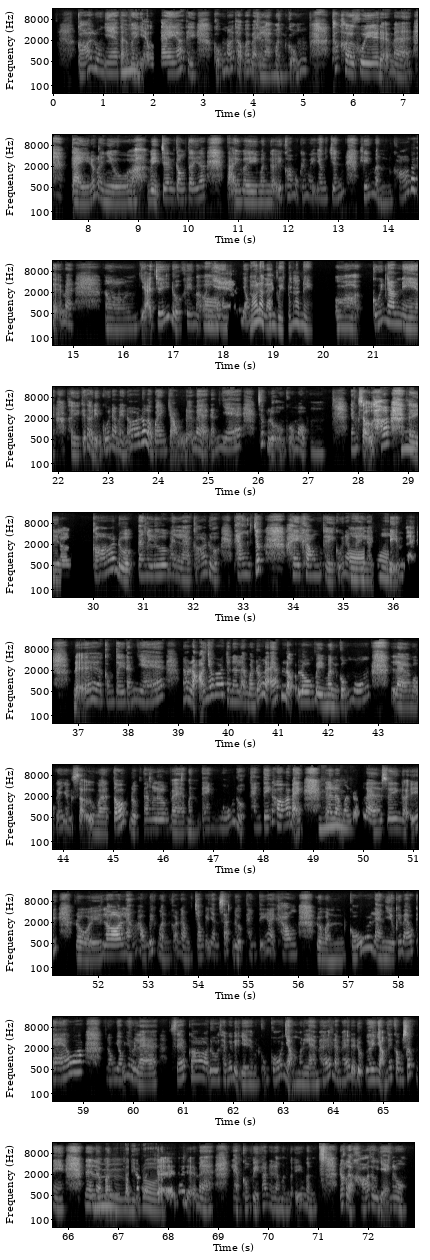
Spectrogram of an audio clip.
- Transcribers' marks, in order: tapping; distorted speech; laughing while speaking: "ờ"; other background noise; laughing while speaking: "á"; other noise
- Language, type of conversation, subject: Vietnamese, advice, Vì sao tôi luôn cảm thấy căng thẳng khi cố gắng thư giãn ở nhà?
